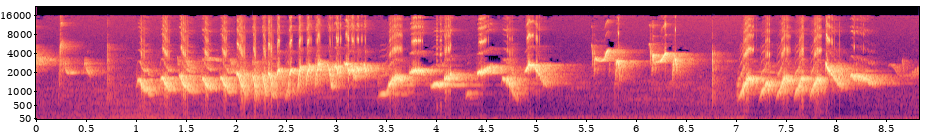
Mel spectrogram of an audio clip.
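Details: Song of a white-rumped shama played to prompt other birds to sing: long rapid runs of rising slurred notes, repeated in quick series, interspersed with sharp chips and brief pauses.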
